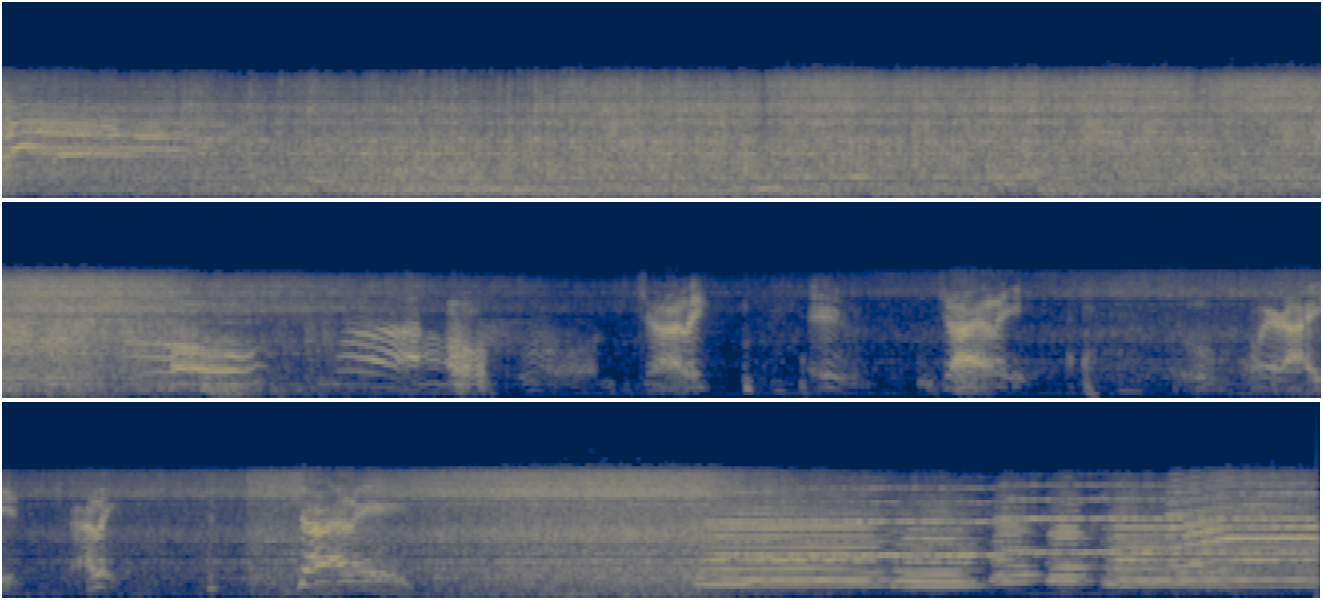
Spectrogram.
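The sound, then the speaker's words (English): A loud, steady roar of a speeding train that hits something on the track breaks into a string of heavy crashes and smashing impacts, then gives way to sustained tones as the wreck settles, with no talking. “Sheriff Wagner of Ravenna was notified of the wreck.”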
